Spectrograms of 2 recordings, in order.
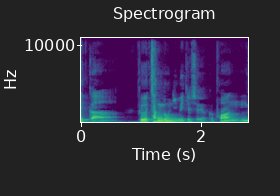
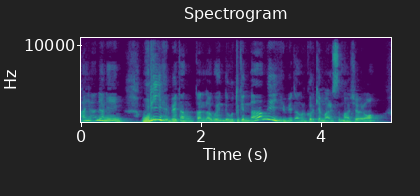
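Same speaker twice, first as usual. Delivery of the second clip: acted, indignant, protesting, complaining tone; 2 semitones higher than usual. Recounting a prayer, acting out arguing with God. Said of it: "하나님 앞에 막 그렇게 따지듯이".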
